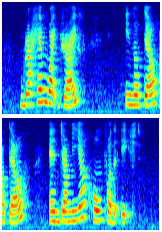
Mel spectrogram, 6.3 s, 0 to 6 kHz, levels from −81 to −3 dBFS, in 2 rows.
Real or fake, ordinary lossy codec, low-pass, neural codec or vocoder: real; none; 5.4 kHz; none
